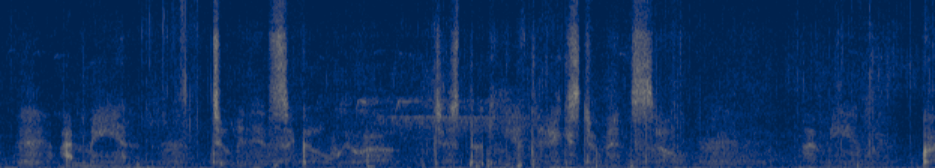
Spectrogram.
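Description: A man whispering, in short hushed bursts of breathy, hissing speech.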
